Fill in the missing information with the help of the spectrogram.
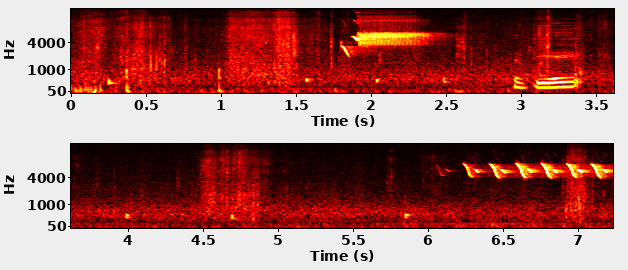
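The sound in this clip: Bird calls from a field recording: a high upslurred chirp, then a faint low trill, and finally a rapid run of short, high repeated notes, all quiet over a steady background hiss.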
